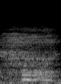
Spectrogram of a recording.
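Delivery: quick gasp sucking air in; sharp inhale. Shown as a demonstration. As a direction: suck the air in fast. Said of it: "I sucked in".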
